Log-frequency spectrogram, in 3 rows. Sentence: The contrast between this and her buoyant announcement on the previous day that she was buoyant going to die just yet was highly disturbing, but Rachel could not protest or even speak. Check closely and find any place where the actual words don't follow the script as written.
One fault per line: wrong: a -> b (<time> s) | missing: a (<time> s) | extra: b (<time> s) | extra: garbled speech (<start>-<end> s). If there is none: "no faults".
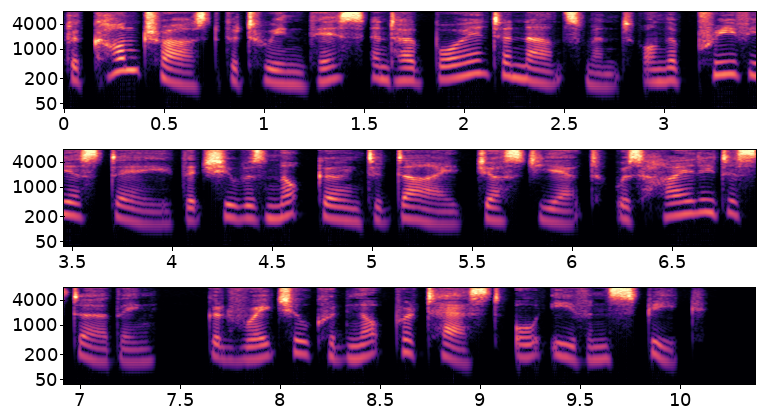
wrong: buoyant -> not (4.5 s)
